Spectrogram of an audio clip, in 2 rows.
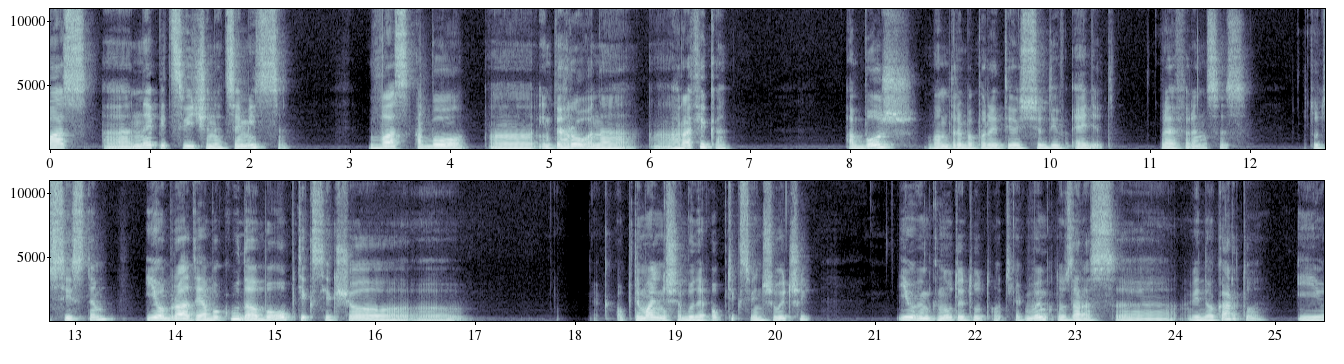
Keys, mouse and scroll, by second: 9.7 click, 10.9 click, 12.4 click, 18.5 click, 21.4 click.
